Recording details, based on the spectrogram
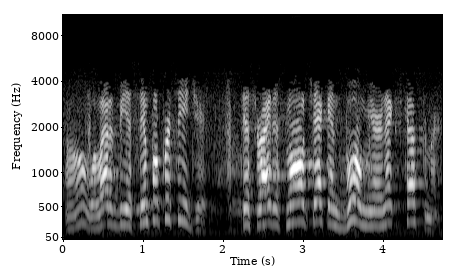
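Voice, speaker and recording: A woman's voice: fairly high pitch, lively intonation, brisk. A woman with an American accent playing a patient, teasing middle-aged wife with dry wit in an old radio comedy. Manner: gently chiding, dry teasing. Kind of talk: 1940s radio comedy acting. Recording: tinny, noisy old-time radio recording.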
